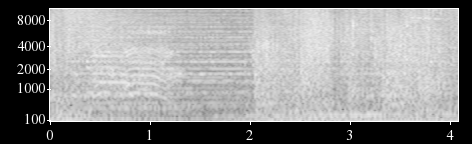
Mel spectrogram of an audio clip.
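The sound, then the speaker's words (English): Underwater subpods crash into each other and explode: a voice speaks first, then a sudden loud booming crash gives way to a sustained heavy roar and rumble. “The monster attacks the subpods, which crash into each other and explode.”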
